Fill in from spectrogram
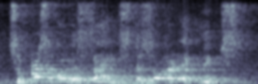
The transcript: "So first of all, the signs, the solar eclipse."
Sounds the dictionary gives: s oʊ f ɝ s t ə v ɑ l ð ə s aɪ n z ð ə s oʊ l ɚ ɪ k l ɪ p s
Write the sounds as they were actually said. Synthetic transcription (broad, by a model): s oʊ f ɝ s ə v ɑ l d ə s aɪ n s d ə s oʊ l ɚ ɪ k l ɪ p s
